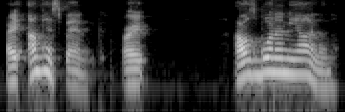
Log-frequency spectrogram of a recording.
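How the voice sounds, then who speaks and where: A woman's voice: medium pitch, big pitch swings, normal speed. A woman from Puerto Rico with a Philadelphia accent, hosting casual commentary and rambling with a frequent "right?". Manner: rambling, says "right?" often. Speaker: host.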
